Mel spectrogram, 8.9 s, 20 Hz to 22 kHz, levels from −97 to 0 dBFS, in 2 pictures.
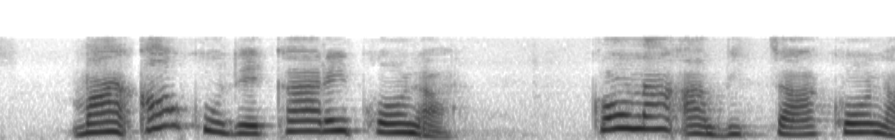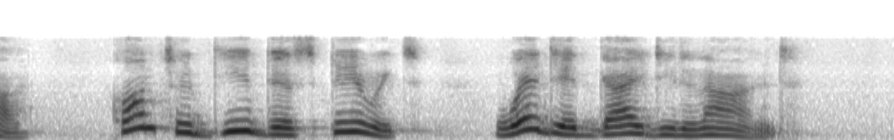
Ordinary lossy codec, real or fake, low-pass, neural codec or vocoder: none; fake; 7.2 kHz; codec, 16 kHz, 1.1 kbps, Voila-Tokenizer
